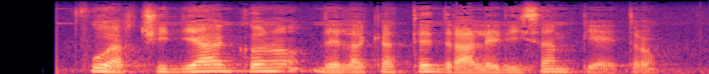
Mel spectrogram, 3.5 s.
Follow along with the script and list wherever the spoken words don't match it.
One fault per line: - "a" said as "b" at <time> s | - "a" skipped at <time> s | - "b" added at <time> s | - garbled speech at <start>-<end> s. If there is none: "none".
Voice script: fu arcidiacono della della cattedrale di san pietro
- "della" skipped at 1.8 s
